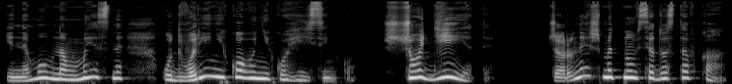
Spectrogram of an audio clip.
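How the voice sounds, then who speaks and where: A woman narrating a children's bedtime story in an expressive, animated reading voice. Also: sits high, a little slow, no echo, studio quality.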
